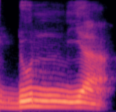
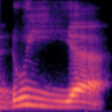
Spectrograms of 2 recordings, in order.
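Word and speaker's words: دنيا: maka tidak boleh diidghamkan, seperti dunya dan sinwa, nggak boleh bacanya duya, siwa nggak boleh ya, nggak boleh bacanya duya, siwa nggak boleh.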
